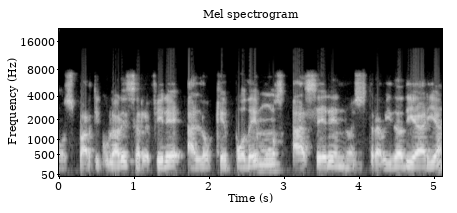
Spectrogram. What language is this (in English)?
Spanish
